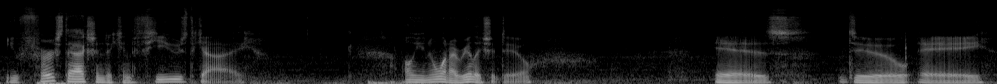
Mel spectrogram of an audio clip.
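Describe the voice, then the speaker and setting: Low, gravelly-voiced man narrating gameplay. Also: animated, takes it slowly, pauses often, darkish tone, slight background noise. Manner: thinking aloud, wry asides. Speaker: let's play host. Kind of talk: casual gameplay commentary.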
